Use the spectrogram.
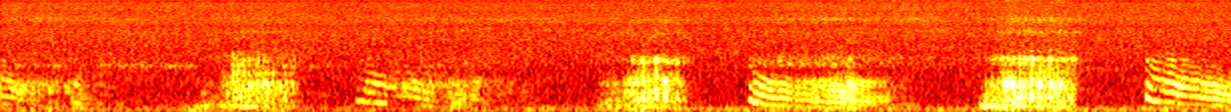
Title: snoring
